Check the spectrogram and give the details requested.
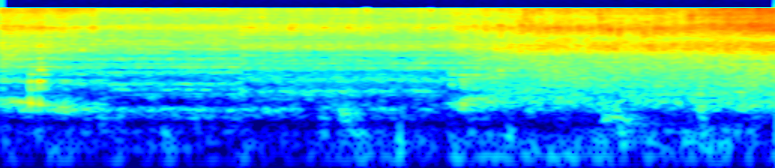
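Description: Chicken and potatoes sizzling in a metal pot. A metal lid goes on with a clink just after the start and muffles the sizzle, then comes off with a knock about three seconds in, and the sizzling grows louder again.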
